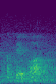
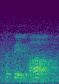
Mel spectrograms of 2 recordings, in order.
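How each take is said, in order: First: It is said with a questioning intonation. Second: It is said strongly, like a scolding command. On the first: The speaker asks if the listener is going. "이거는 뭐 의문문이 맞죠?" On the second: The speaker orders the listener to go. "이건 명령문이고 ... 질책하듯이 좀 강하게 명령하는"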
